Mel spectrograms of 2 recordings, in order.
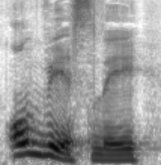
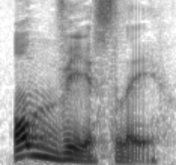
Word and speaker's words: obviously: proceed without further information so we pronounce obviously with a first syllable stress so obviously obviously if you've ever seen Harry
